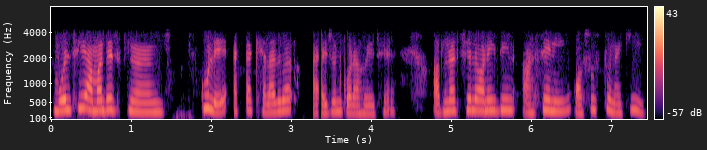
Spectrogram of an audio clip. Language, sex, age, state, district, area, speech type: Bengali, female, 30-45, West Bengal, Nadia, urban, conversation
